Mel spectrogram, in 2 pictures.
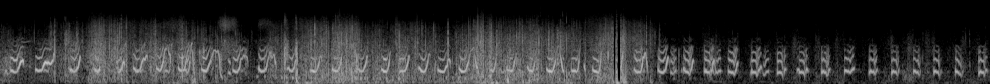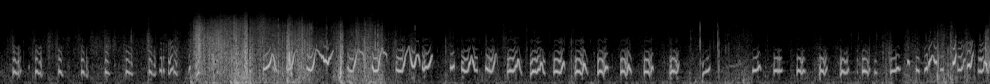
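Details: Kept guinea pigs calling in a rhythmic stream of short squeaks, about two per second, broken by bursts of loud rustling.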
